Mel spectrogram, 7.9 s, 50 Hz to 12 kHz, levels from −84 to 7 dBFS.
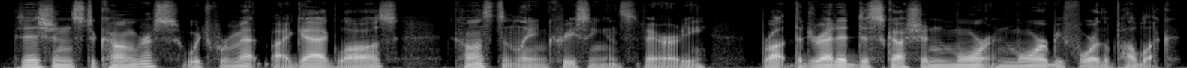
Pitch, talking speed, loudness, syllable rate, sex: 95 Hz, 175 wpm, -20 LUFS, 5.7 syllables/s, male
